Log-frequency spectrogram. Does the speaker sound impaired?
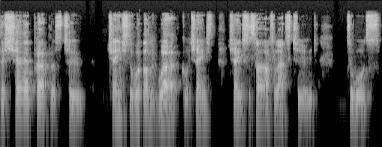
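Yes: stammer; stammer since childhood; stammers openly, accepts own stuttering voice, keeps stuttering in edited videos; stammers mainly on hard consonants, worse when tired or nervous, formerly long-winded word substitution, avoidance; here repeated words, prolonged sounds.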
